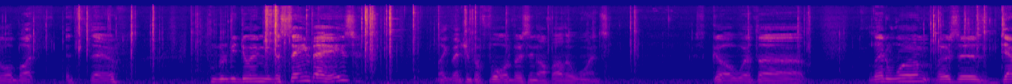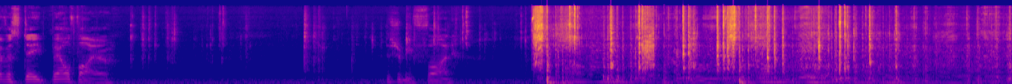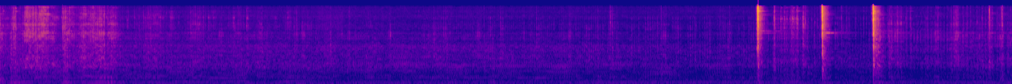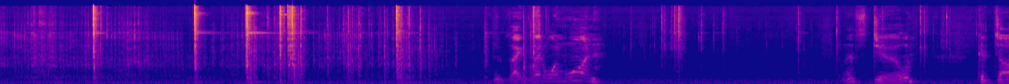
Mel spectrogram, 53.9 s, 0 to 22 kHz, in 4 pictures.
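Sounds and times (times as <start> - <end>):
spinning tops clashing and rattling: 20.6 - 46.7
spinning tops whirring: 20.6 - 46.7
sharp clicks of tops hitting: 20.6 - 47.8.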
